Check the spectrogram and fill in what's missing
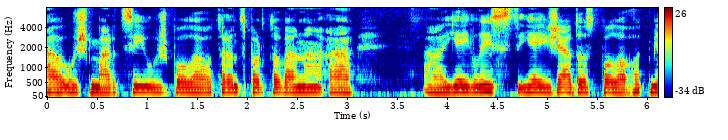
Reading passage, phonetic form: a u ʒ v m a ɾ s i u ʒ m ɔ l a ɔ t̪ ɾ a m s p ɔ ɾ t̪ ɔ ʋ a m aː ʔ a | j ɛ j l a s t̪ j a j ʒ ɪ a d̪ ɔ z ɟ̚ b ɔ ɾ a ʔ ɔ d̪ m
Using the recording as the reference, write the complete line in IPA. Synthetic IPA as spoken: a u ʒ v m a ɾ t͡s i u ʒ b ɔ l a ɔ t̪ ɾ a n s p ɔ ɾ t̪ ɔ ʋ a n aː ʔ a | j ɛ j l i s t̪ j ɛ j ʒ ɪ a d̪ ɔ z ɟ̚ b ɔ l a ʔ ɔ d̪ m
